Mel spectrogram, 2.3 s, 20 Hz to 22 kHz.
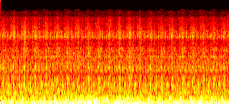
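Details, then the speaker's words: Sailboat outboard on its first start after bad stored fuel was cleared, primed and idling cold in neutral for the recommended 10 minutes: low, even pulsing idle with no knocks or rattles, running normally. "so i'll let that run now for 10 minutes as recommended for first first time starting up we recommend 10 minutes to let it idle for before you start moving up the ladder on the rev"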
